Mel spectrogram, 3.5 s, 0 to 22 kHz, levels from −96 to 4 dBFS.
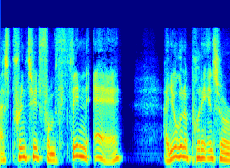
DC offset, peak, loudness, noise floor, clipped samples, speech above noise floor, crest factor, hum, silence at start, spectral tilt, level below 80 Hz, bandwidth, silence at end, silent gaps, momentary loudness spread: under 0.1%; -6 dBFS; -23 LUFS; -55 dBFS; under 0.1%; 32 dB; 16 dB; none; 0 s; -4.5 dB/octave; -64 dBFS; 12.5 kHz; 0 s; none; 5 LU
